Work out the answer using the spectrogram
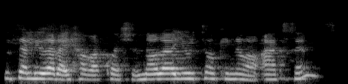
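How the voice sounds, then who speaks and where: A woman's voice: high-pitched, steady tone, a little fast, a little mellow. A female student who politely apologizes before asking her teacher a question in an online class. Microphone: video call. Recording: muffled video call audio.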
